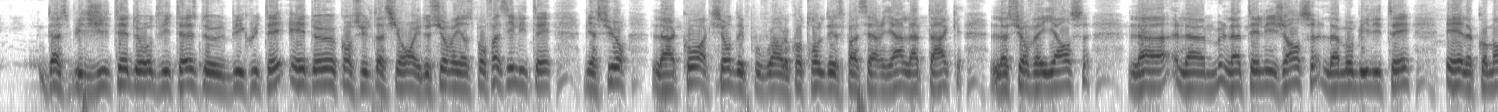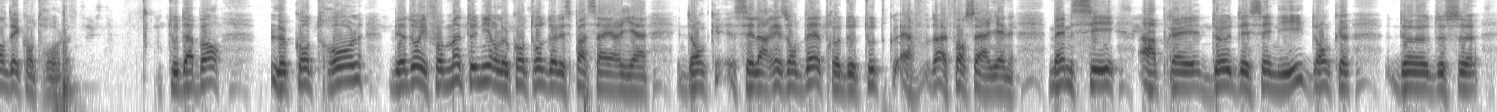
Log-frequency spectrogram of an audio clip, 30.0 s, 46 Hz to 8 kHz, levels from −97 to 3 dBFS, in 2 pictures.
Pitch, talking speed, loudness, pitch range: 150 Hz, 140 wpm, -28 LUFS, 145-170 Hz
